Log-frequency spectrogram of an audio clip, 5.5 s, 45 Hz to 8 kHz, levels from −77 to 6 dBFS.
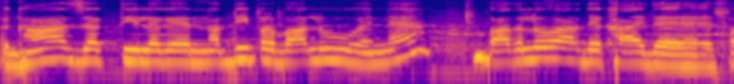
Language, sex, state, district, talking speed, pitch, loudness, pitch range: Maithili, male, Bihar, Samastipur, 150 wpm, 185 Hz, -12 LUFS, 170-200 Hz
